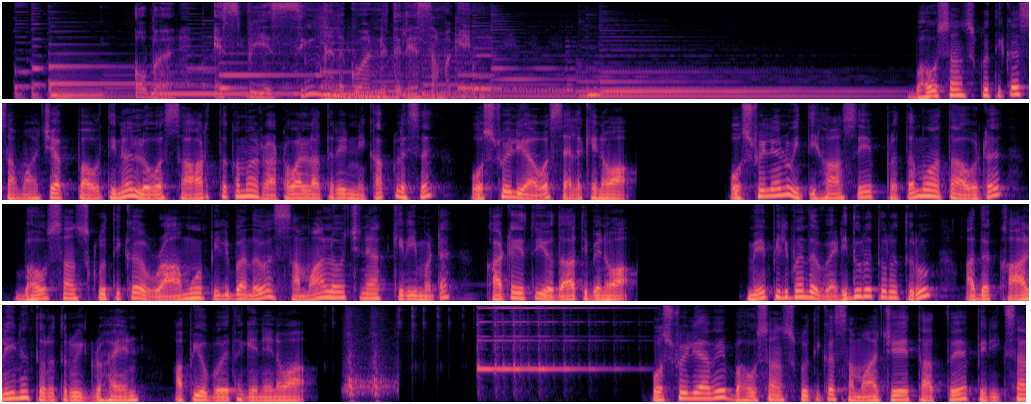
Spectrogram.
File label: sinhala explainer multicultural review; sbs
